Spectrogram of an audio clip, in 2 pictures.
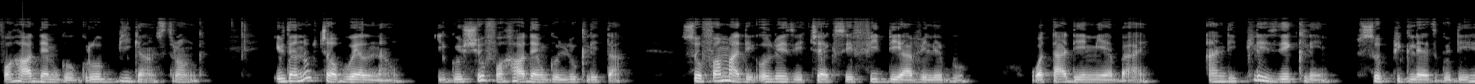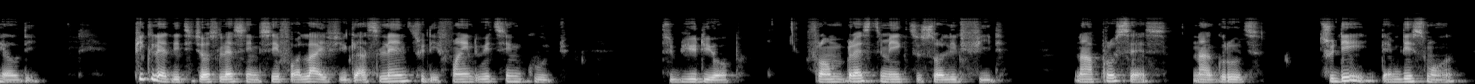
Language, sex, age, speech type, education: Nigerian Pidgin, male, 46-60, spontaneous, tertiary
